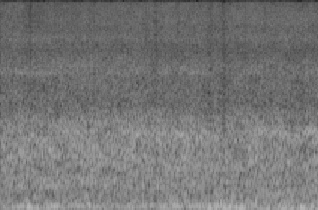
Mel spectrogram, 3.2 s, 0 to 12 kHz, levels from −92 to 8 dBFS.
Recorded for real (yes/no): no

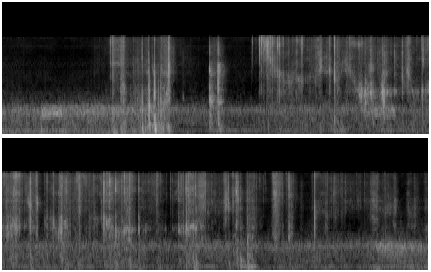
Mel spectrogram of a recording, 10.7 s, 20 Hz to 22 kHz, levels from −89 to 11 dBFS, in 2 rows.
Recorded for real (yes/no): no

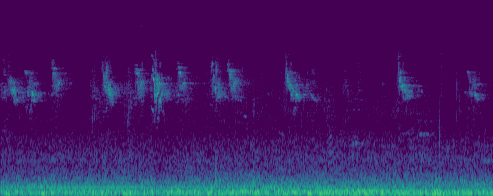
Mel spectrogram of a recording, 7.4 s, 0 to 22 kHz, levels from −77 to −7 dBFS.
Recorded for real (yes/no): yes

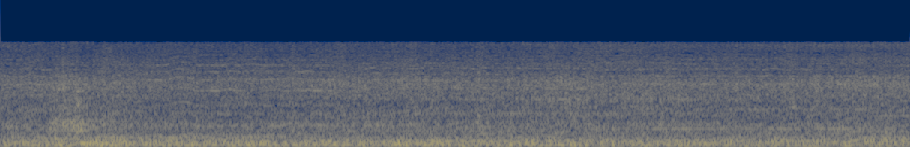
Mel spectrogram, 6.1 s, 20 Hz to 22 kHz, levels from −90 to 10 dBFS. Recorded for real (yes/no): yes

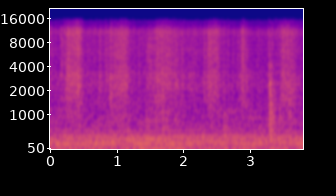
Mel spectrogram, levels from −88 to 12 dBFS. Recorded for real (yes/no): yes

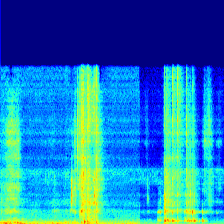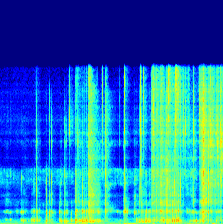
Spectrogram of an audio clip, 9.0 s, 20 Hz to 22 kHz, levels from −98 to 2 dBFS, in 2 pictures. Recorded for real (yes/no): no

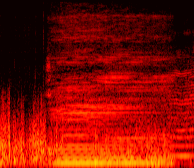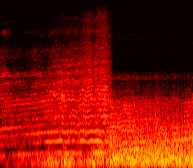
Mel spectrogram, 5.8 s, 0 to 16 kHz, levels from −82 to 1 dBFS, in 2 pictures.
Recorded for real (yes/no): yes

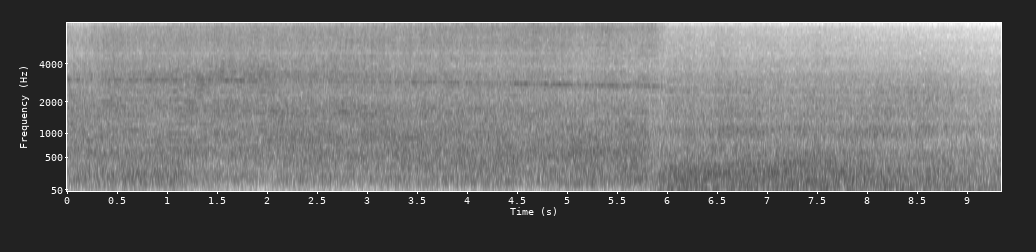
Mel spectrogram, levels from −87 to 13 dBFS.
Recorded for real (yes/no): yes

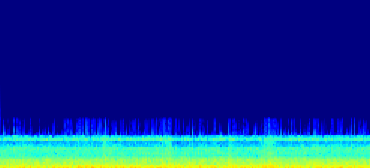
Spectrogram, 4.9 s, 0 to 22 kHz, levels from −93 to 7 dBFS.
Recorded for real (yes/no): yes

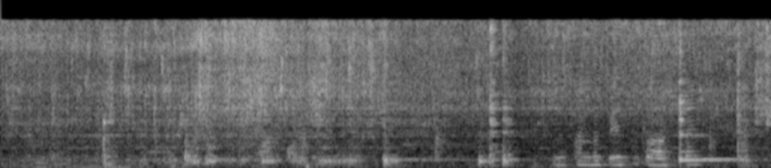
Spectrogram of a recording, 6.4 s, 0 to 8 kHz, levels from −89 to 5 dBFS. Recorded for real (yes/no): no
